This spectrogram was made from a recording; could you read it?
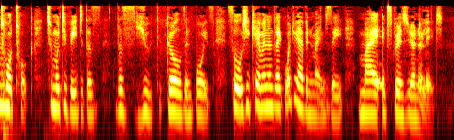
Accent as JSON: {"language": "English", "town": "Rustenburg", "region": "North West", "country": "South Africa", "tie": "born or raised there", "said": "And then after that, we're going to my hometown in Rustenburg."}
